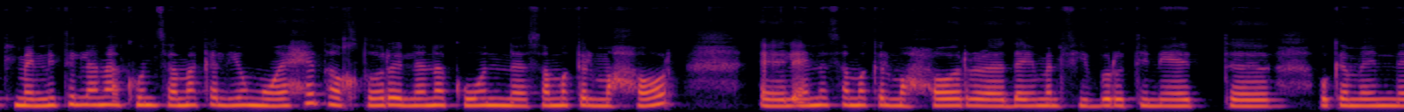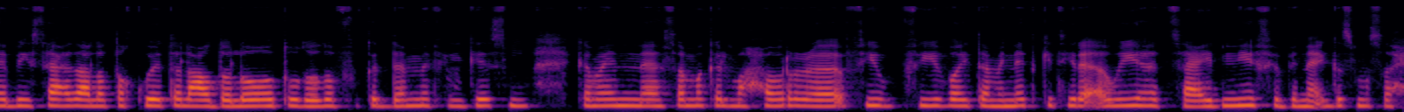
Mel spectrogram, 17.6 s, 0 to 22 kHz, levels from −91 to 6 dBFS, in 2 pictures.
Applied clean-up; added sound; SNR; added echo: neural mask model Resemble Enhance denoiser.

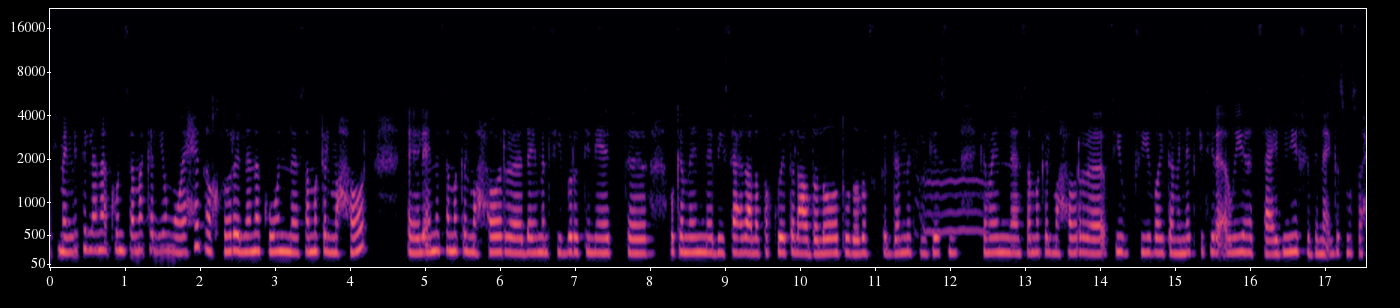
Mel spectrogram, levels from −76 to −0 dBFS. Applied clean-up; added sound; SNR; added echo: classical method Wiener filter.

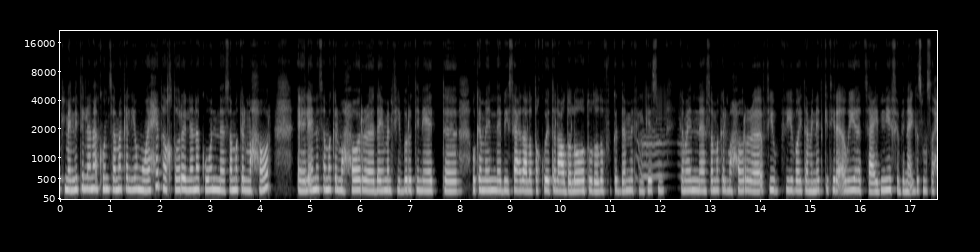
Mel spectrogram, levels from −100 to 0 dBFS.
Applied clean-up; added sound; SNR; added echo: neural mask model RNNoise.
